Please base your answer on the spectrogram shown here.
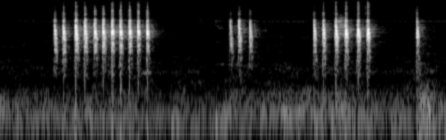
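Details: Hand-raised Eurasian tree sparrow, over one year old, singing constantly: three rapid bursts of high, dry chips, about ten notes per burst, separated by short pauses and ending with a single chip.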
